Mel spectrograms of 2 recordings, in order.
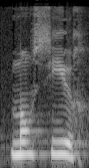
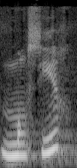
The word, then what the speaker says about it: monsieur: It's monsieur. But if you want to be fast, the N is lost. Monsieur. It's just monsieur. Monsieur. Monsieur. Okay? Monsieur. You need to be fast with that.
